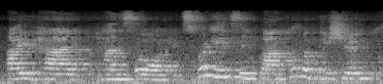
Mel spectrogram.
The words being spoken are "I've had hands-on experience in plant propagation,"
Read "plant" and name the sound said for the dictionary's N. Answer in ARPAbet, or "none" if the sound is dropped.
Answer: none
